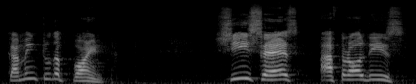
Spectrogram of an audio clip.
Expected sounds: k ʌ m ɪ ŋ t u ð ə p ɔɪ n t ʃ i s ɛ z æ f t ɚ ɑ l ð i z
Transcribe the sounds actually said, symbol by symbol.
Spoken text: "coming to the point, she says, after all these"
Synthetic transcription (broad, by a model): k ʌ m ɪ ŋ t u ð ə p ɔɪ n t ʃ i s ɛ z æ f t ɚ ɑ l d i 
